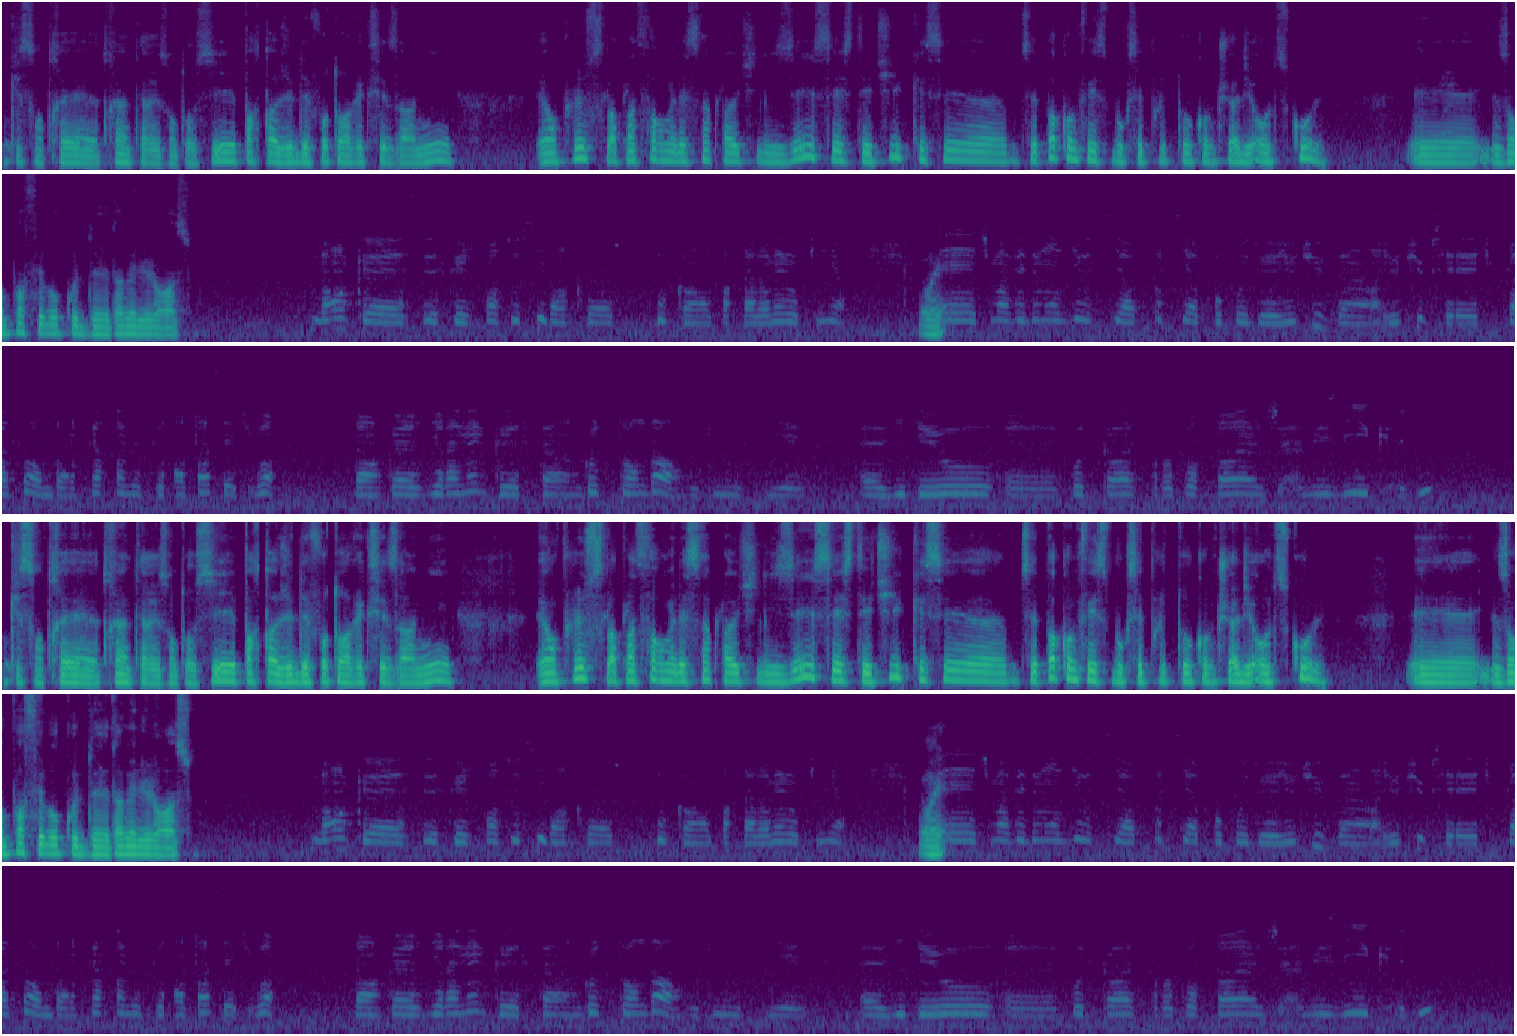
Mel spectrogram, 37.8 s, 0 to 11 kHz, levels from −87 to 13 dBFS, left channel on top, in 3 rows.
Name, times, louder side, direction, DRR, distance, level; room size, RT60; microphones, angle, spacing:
voice 1, 0.0-3.8 4.4-11.0 11.7-14.2 20.2-20.4, right 6 dB, 60° right, 0.4 m, -29 dB
voice 2, 15.2-17.7 18.1-24.9 25.2-27.5 28.1-31.9 32.4-37.1, equal, 5° left, 3.6 m, -58 dB
head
